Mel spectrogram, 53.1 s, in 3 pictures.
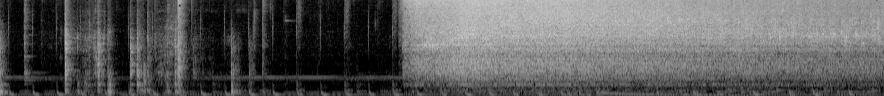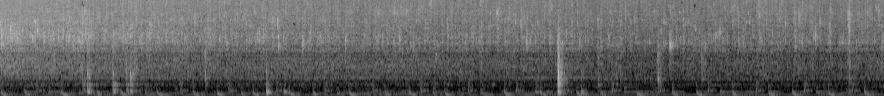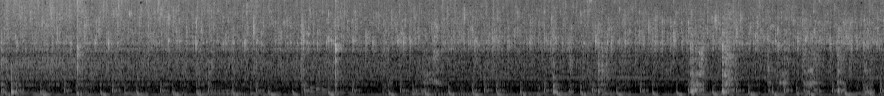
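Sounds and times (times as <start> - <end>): turner scraping bowl and pan: 1.3 - 2.2, 2.8 - 3.8, 46.2 - 53.0
food sizzling in hot oil: 7.9 - 53.0.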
